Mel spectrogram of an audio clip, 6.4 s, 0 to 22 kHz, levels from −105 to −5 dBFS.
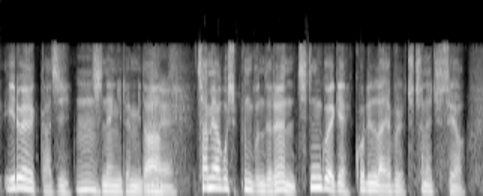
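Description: From 2.71 to 4.13 s the speech stutters with repeated stalls. Packets arrived late, so the jitter buffer ran empty seven times. Each gap was bridged by continuing the last sound, 116 ms in total, the longest 51 ms. Nothing is lost. The speech drags and catches.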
